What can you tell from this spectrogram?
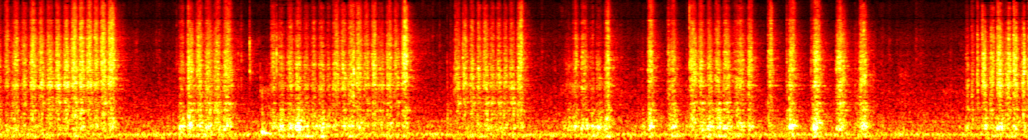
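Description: Hand sanding of a cured Kwik Wood epoxy patch on a wooden drawer corner with a sanding block, smoothing it flush with the drawer. Soft, dry rubbing comes in several bouts of strokes broken by short pauses, with quicker back-and-forth strokes in the second half.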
